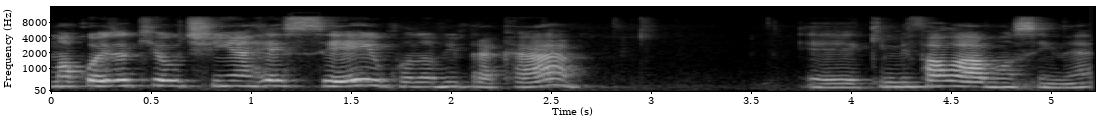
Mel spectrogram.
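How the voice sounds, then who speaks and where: Speaking in a Rio de Janeiro accent, a woman keeps a medium pitch and fairly even intonation at a moderate pace. She leaves long, frequent pauses. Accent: carioca. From Rio de Janeiro, Brazil. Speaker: psychologist and video creator. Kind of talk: Q&A vlog, casual talk to camera. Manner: casual, many fillers and restarts.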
